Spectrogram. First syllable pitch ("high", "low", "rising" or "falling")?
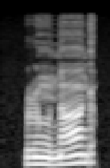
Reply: low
